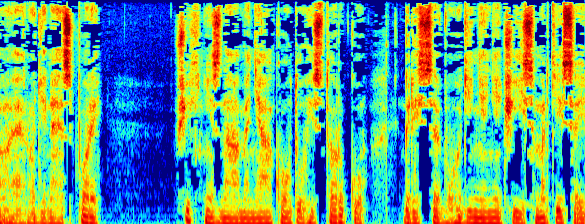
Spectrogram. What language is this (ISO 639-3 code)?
ces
